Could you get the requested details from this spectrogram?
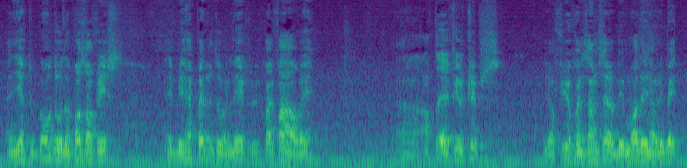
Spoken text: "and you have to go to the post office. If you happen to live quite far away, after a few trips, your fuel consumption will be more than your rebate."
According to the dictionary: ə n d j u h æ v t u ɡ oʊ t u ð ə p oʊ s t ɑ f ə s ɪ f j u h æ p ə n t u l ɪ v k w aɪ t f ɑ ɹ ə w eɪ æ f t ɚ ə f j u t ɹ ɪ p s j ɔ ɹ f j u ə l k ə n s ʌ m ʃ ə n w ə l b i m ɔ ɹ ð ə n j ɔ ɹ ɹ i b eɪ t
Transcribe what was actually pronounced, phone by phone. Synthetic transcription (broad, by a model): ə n j u h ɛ f t u ɡ oʊ t u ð ə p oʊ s ɑ f ə s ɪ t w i h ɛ p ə n t u l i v k w aɪ t f ɑ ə w eɪ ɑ f t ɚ ə f j u t ɹ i p s j ɔ f j u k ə n s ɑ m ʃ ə n w ə l b i m ɔ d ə n j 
